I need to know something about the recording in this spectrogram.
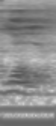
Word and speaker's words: Villella: Si és la mateixa E, el que passa que ells la tanquen, nosaltres la fem molt oberta, Villella.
